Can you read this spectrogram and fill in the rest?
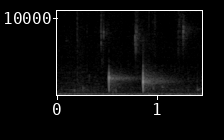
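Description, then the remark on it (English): Two quick, soft wet drips or squishes as water meets a sponge pad, close-up and quiet, about a third of a second apart, with no one talking. “We're gonna open the water, put it up onto the sponge.”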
